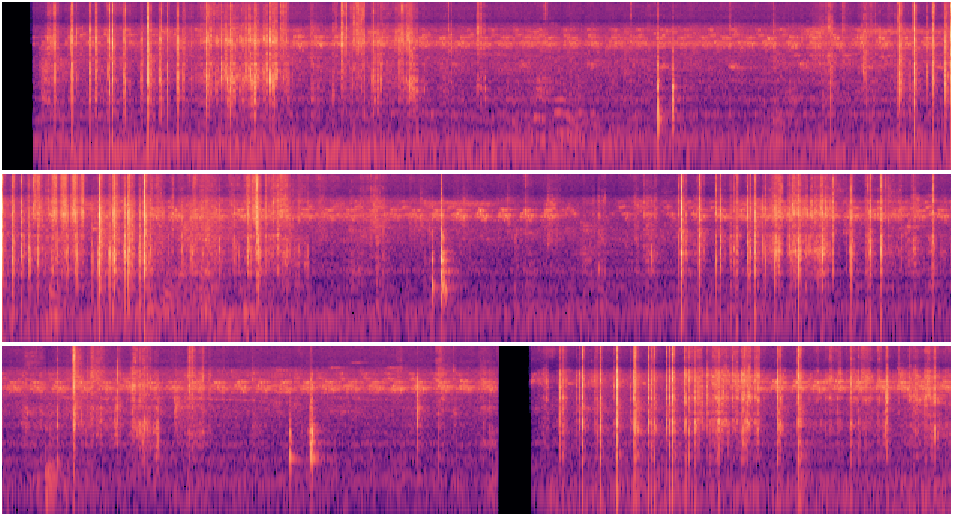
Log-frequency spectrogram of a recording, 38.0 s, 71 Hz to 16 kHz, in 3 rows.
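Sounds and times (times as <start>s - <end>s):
crickets chirping: 0.7s - 31.6s
packaging crinkling and clicking: 12.0s - 16.8s, 21.6s - 25.3s.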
